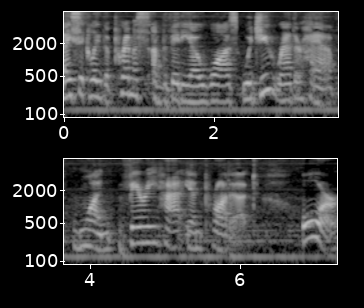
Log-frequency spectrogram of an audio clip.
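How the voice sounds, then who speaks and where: With a Southern US accent, a woman speaks at a fairly low pitch and a fairly slow pace, her intonation lively, amid noticeable background noise and audible room echo. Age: 70s. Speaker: beauty vlogger. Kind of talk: casual makeup tutorial.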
